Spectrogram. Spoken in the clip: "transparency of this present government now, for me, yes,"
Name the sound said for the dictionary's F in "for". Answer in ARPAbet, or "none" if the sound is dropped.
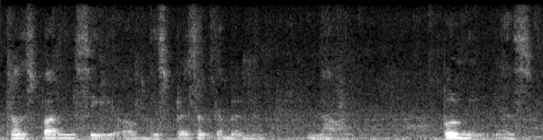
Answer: P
